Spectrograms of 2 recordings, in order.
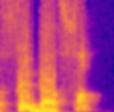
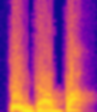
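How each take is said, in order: First: The middle consonant sounds like 'v'. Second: The middle consonant sounds like 'b'. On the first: This is the Masoretic reading. "di dalam Masoretik itu ada vedavak" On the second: This is the Samaritan reading. "dalam Samarianya adalah vedabak"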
